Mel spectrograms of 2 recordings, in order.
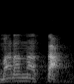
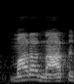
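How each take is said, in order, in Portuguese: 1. A tônica está na última sílaba. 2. A tônica está na penúltima sílaba. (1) "com a pronúncia na última sílaba" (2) "com a tônica na penúltima sílaba"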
